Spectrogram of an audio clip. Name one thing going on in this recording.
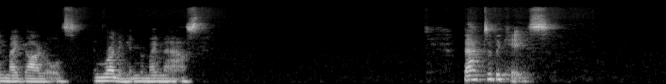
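A middle-aged woman speaks calmly into a microphone, as on an online call.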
